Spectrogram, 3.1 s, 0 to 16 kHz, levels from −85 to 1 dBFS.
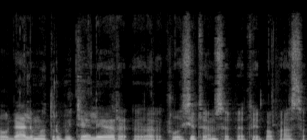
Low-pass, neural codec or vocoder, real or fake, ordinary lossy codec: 14.4 kHz; none; real; AAC, 48 kbps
